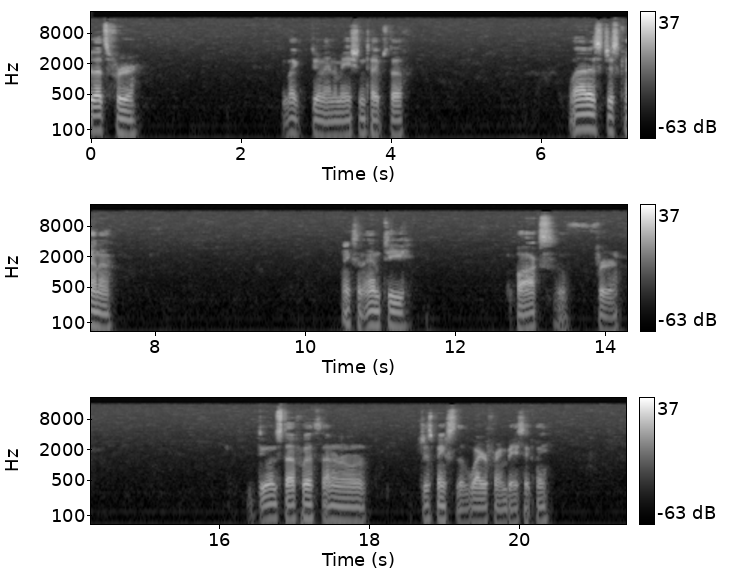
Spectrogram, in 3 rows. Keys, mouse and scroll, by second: 5.8 click, 7.7-8.7 drag, 10.4-13.2 middle drag, 10.4-10.9 scroll down 1, 10.9-11.8 scroll up 1, 13.9 middle click, 17.4 Tab, 18.8 Tab, 19.6 x.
